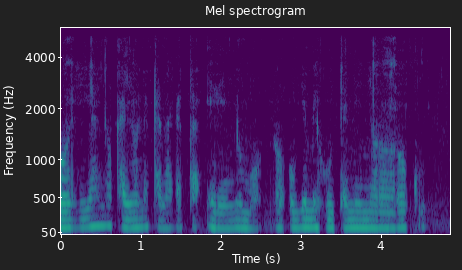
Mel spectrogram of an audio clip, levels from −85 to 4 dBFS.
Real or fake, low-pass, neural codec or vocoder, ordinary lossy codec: fake; 5.4 kHz; codec, 44.1 kHz, 7.8 kbps, Pupu-Codec; none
